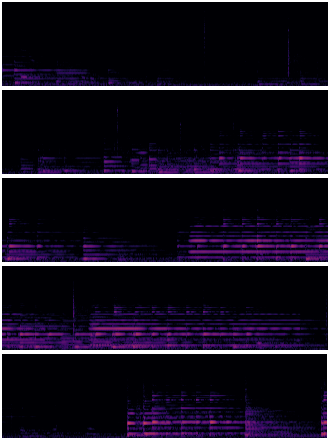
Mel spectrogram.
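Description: Oud and accordion playing a Ladino song: sparse plucked oud notes at first, then the accordion's held chords come in louder about halfway through, and a loud plucked attack near the end.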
